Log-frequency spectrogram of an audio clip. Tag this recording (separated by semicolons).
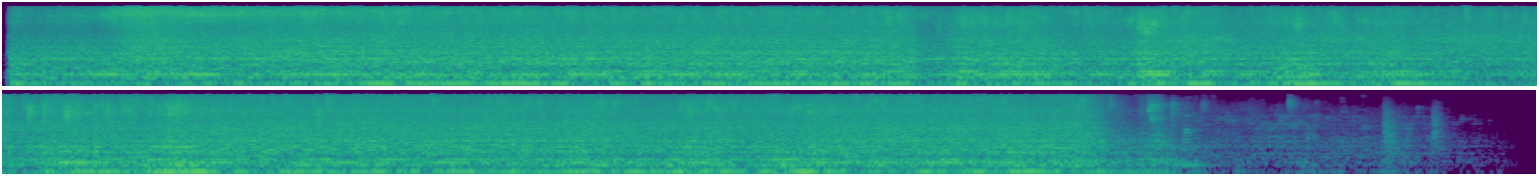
bathroom; shower; water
